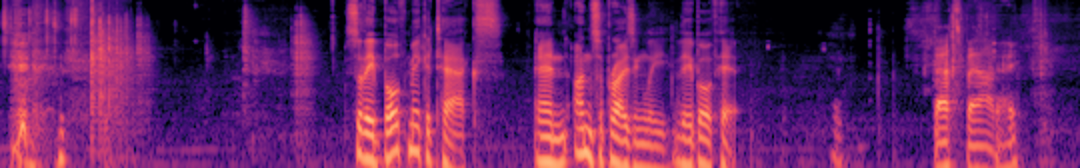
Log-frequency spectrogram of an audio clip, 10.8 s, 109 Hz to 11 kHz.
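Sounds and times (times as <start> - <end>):
dice rolling on a hard tabletop: 0.0 - 3.2
speech: 0.2 - 0.9, 3.6 - 7.4, 8.3 - 8.5, 9.3 - 10.5.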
